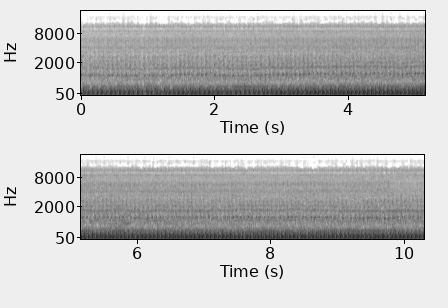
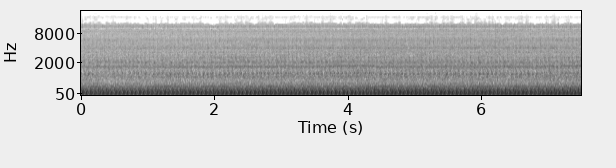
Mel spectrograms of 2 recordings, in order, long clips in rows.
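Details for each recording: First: 2007 Triumph Bonneville T100 twin during carb sync readjustment with the SynX tool, adjusted slightly too far: uneven, lumpy idle with a loping beat of about three pulses a second instead of a smooth patter; carbs out of sync. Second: 2007 Triumph Bonneville T100 twin after carb synchronisation with the SynX tool: even, steady twin-cylinder putter at idle with a clean rhythm and no stumbling; the carbs are balanced and it runs healthy.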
